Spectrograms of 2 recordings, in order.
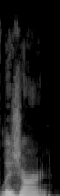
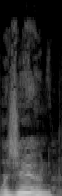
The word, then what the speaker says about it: Lejeune: behind General Lzern and why the base should be called Camp Learn. Retired Colonel Michael Casperac spent most of his career in the Marine Corps saying Camp Leon. He says that's what he was taught, but he says Camp Leour now it's historically correct and it's consistent with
